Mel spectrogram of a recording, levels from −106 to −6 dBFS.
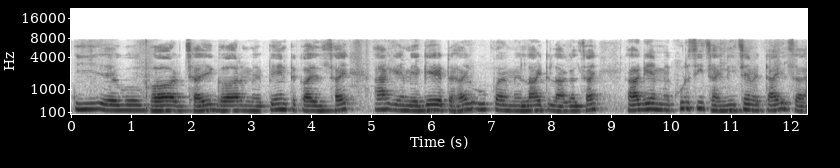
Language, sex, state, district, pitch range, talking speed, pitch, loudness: Maithili, male, Bihar, Samastipur, 150-175 Hz, 125 wpm, 160 Hz, -29 LUFS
